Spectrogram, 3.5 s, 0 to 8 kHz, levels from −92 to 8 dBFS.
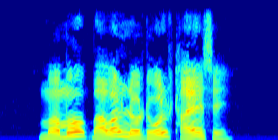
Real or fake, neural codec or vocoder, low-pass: real; none; 7.2 kHz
